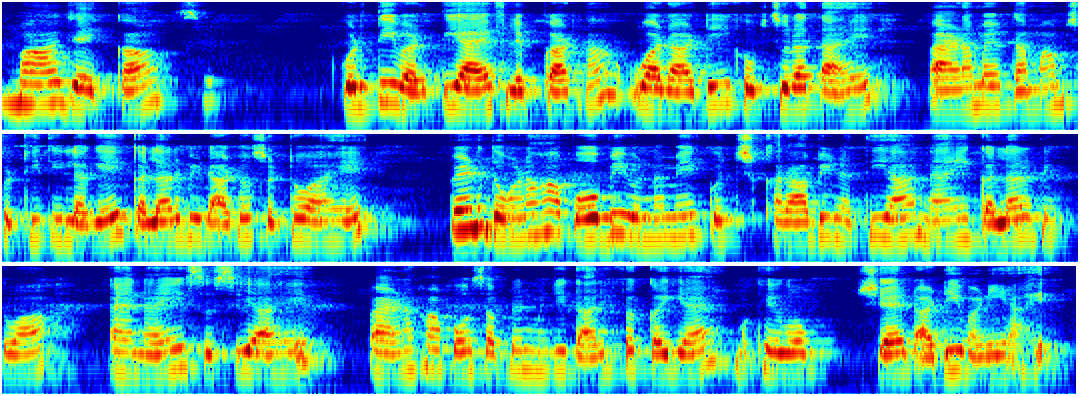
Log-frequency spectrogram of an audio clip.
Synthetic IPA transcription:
mãːd͡ʑeːka | kʊɾt̪iʋɐɾt̪iaːɦefɪlɪp̚kaːʈãʊ̰ɦaɗaːɖʱixuːbsuːɾət̪aːɦepɐ̃ːɪɽ̃ə̆mẽt̪ɐmaːmsʊʈʰit̪ʰilɐɠekɐləɾbɪɗaːɖʱosʊʈʰoaːɦe | pɪɽ̃d̪ʱoːɽ̃əkʰãpoːbɪʊnə̆mẽkʊd͡ʑʱʊxɐɾaːbinɐt̪ʰiaːnɐĩkɐləɾnɪkt̪oaː | ɛ̃ːnɐĩsʊsiaːɦe | pɐɪɽ̃ə̆kʰãːpoːsɐbʱɪnʊnɪmʊ̃ɦɪ̃ɲd͡ʑit̪aːɾiːxkːɐiaːɦemũːkʰeʊɦoʃɐɗaːɖʱiʋɐɽ̃ia̰ːɦeː

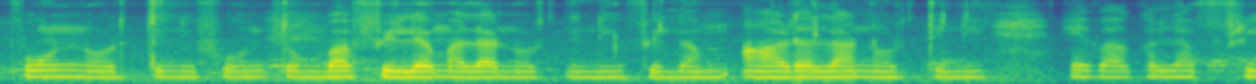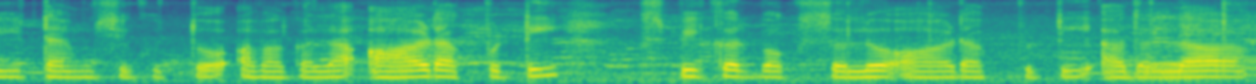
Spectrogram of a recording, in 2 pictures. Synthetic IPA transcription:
pʰoːnːoːɽt̪iːnipʰoːnt̪umbapʰilɐmɛlːɐnoːɽt̪iːnipʰilɐmaːɾɖɛlːɐnoːɽt̪iːni | ɛːʋaːɡɐlːapʰɾiːʈɐjmsiɡut̪ːoʔɐʋaːɡɛlːa̰ʔaːɾɖaːɡ̚piʈːispiːkɐɾbaːksɐlːuʔaːɾɖaːk̚piʈːiʔɐd̪ɛlːa

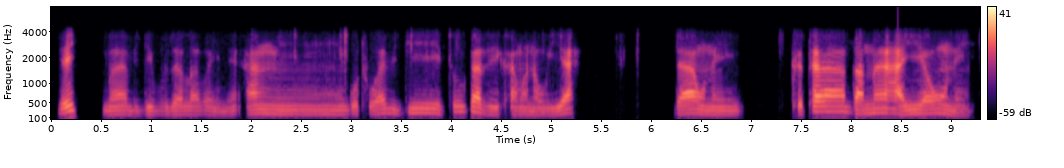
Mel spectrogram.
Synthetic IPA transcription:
dejt̚ | mabidibuzalabainɯʔaŋniɡɔtʰuabiditʰuɡazikʰamanawija | daɔnɯj | kʰɯtʰadanɯɦajiawɔnɯj

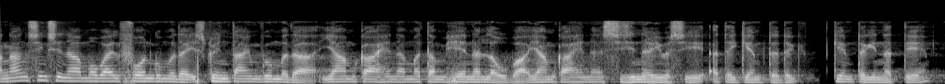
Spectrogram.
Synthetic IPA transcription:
ɐŋaŋsiŋsinɐmobajlpʰonɡumbɐdɐiskɾintajmɡumbɐdɐjamkaɦenːɐmɐtɐmɦenɐlɐwbɐjamkaɦenːɐsizinɐɾibɐsiɐ̰tɐjkem | kemtɐɡinɐtːe

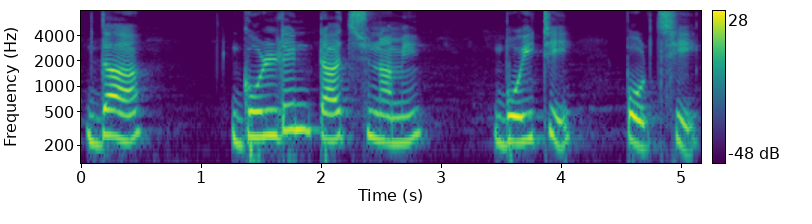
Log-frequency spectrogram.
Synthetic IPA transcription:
da | ɡolɖenʈat͡ɕname | bojʈi | poɾt͡ɕʰi

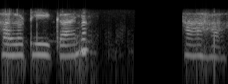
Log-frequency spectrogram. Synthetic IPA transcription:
hɐloːʈʰiːkaːna | ɦãɦa

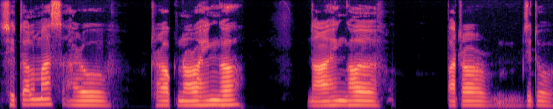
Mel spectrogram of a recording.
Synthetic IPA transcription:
sitɔlmasaɹu | dʰʱɔɹɔknɔɹɔɦiŋɡʱɔ | nɔɹɔɦiŋɡʱɔ | patɔɹzitu

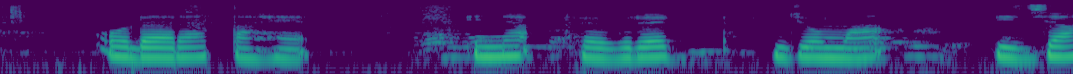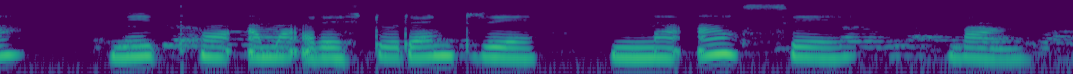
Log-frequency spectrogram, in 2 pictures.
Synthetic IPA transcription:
ɔɖaɾat̪aɦɛ̃t̪̚ | iɲaʔpʰebɾɛʈ̚ | d͡ʒɔmaʔpid͡ʒa | nit̪hɔ̃ʔamaʔɾɛsʈɔɾɛɳʈɾɛ | mɛnaʔasɛbaŋ

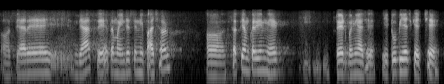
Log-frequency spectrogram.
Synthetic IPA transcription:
ə̰t̪jaɾe | d̪ʱjat̪ːet̪əmãɪɳɖəsʈɾinipa̰t͡ʃʰəɭ | sət̪jəmkəɾinek̚ | ʈɾeɖbənjat͡ʃʰeiʈubied͡ʒket͡ʃʰe

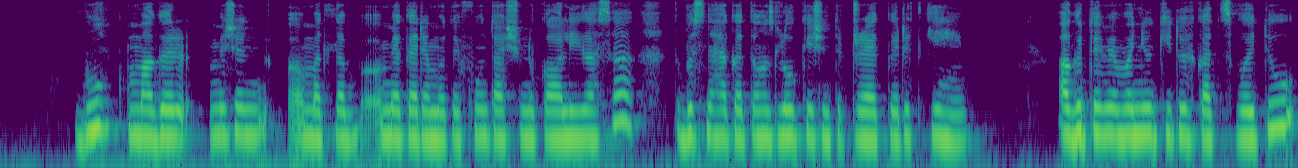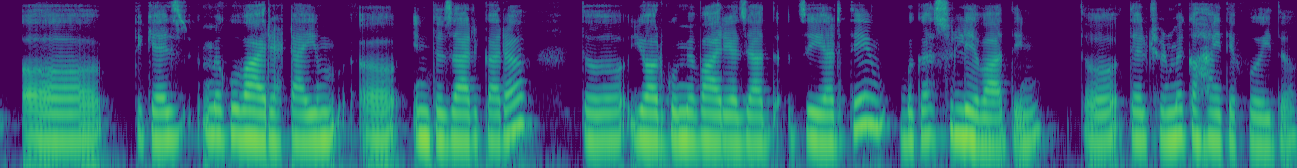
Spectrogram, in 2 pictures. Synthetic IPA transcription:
bukmɐɡɐɾmeʃɐnmɐt̪lɐbmẽkɐɾemɐt̪ofuːnt̪aːʃunukaːliɡɐsɐt̪ɨbɨsnɐɦɐkɐt̪ɐɦɐ̃zloːkeːʃɐnt̪ɨʈɾɛːkːɐɾit̪ʰkiɦĩ | ɐɡɐɾt̪emẽʋɐnjũkit̪uikɐt̪t͡sʋəːjt̪u | t̪ɨkʲaːzmekuʋaːɾeʈaːjimɪnt̪ɐzaːɾkɐɾa | t̪ɨjaːɾɡomẽʋaːɾjazʲaːd̪t͡sɐjɐɾt̪ebɨkɐsulːeʋaːt̪ɨ̰n | t̪ɨt̪elt͡ʃʰunmẽkɐɦãːĩt̪efəːjd̪ɨ

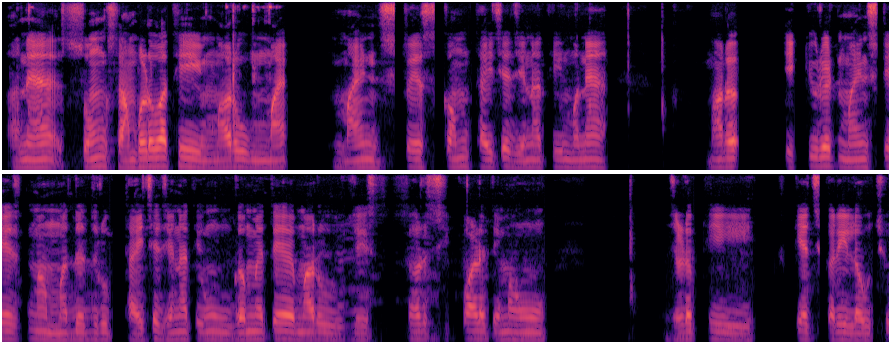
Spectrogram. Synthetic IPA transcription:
ə̰nesɔ̃ŋɡsãmbʱəɭʋat̪ʰimaɾũm | mainsʈɾeskəmt̪ʰajt͡ʃʰed͡ʒenat̪ʰiməne | maɾa | ekjuɾeʈmainsʈɾesmãməd̪əd̪ɾup̚t̪ʰajt͡ʃʰed͡ʒenat̪ʰiɦũɡəmet̪emaɾũd͡ʒesəɾʃikʰʋaɭet̪emãɦũ | d͡ʒəɽəb̚t̪ʰi | ket͡ʃkəɾiləũt͡ʃʰũ

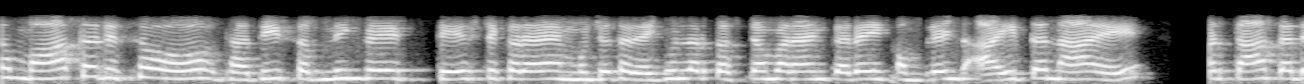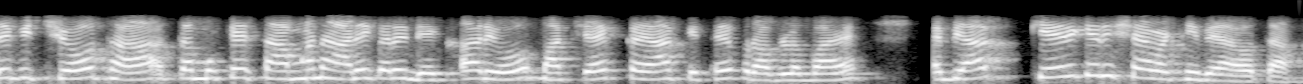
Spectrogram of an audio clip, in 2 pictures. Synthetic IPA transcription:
t̪ɐmãt̪ɐɗɪsod̪ʱaːd̪ʱiːsɐbnɪ̃ŋɡeʈeːsʈkɐɾaːɛ̃mʊ̃ɦɪ̃ɲd͡ʑot̪ɐɾeːɡjuːləɾkɐsʈəməɾaːɪn̆kɐɗẽkɐ̃mplẽːɳʈaːit̪ɐnaːɦe | pɐɾt̪ɐʋãk̪ɐɗẽbɪt͡ɕɐjot̪ʰat̪ɐmũːkʰesaːmaːnɦaːɽ̃ekɐɾeɗ̪eːkʰaɾijomãt͡ɕeːkːɐjãkɪt̪ʰepɾɔːbləmaːɦeɛ̃ːɓijakeːɾkeːɾiʃɐjʋɐʈʰiʋijaːɦot̪ʰaː

